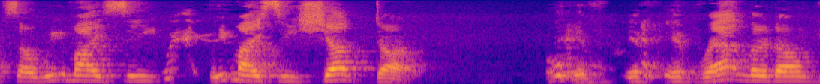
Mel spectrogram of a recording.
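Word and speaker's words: Shough: Shuck. It looks like show, Oh, S but H O U G H. it's pronounced Who Shuck.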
